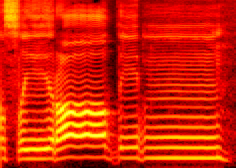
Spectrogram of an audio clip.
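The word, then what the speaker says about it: صِرَاط: Ila siratim. Ingat sh ini huruf tebal ya. Ketika kasrah dia tetap tebal.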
